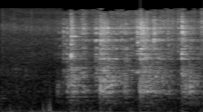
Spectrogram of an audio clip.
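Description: Diced sweet potato sizzling in hot olive oil in a stainless steel frying pan as the pan is shaken on the gas burner; a light knock about half a second in, then a loud, dense sizzle.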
